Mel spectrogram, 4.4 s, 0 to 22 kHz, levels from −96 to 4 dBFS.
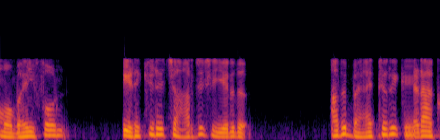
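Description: Speech heard through a narrowband channel: it sounds clearly rough and faintly synthetic, with nothing above 4 kHz, so sibilants are dull and the top end is missing. This is iLBC codec coloration. The damage is plainly audible and fits the 15.2 kbps mode with 20 ms frames. Each frame's excitation is coded without reference to the previous one, which keeps the speech intelligible but leaves a coarse, artificial texture. Two brief holds interrupt the speech. From 1.60 to 1.62 s there is a 20 ms buzzy, slightly breathy hold. From 4.06 to 4.15 s there is a longer one of about 90 ms that fades as it continues. These are lost iLBC frames, about one frame at the first gap and four at the second. The decoder concealed each loss by repeating the last pitch cycle mixed with noise, which produces the held, vowel-like sound. Because iLBC frames stand alone, clean speech returns almost immediately after each gap.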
